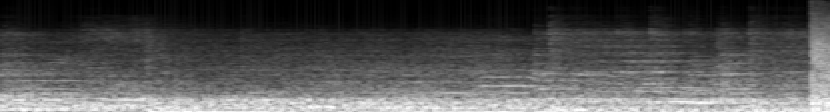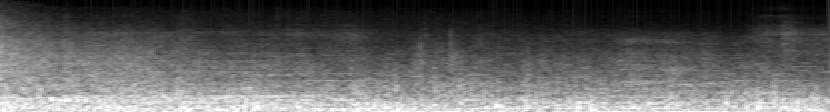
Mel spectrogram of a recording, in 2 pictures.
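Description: Dramatic orchestral preshow soundtrack with a low steady rumble, broken about four seconds in by a sudden loud boom that rumbles away over the following seconds.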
